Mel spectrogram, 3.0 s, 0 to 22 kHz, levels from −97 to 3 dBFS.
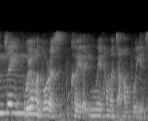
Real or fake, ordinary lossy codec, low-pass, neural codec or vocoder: real; none; 7.2 kHz; none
